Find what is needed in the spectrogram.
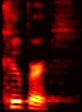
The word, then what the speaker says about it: Cowper: His name's pronounced Cooper, from the 1800s, a great Christian leader that made a tremendous mark on his day and age.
